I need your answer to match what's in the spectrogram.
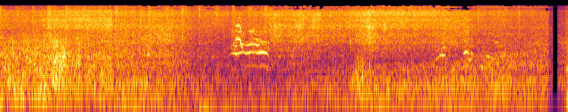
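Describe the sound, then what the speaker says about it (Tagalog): Strong surf rolls continuously onto a beach at a Zambales resort, a loud broadband wash with wind buffeting the microphone and faint distant calls above it. "Lakas talaga ng alon dito."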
